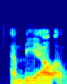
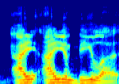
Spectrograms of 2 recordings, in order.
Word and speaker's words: Iambila: Ambiala. Why can't I think of his last name? Iambila is his last name. Iambila. That's why, because you said it wrong.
